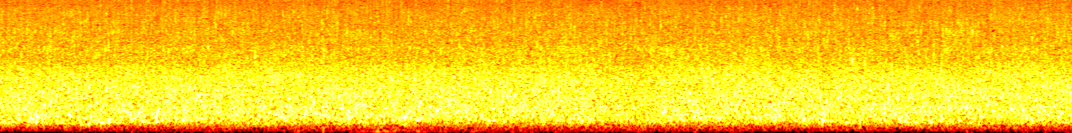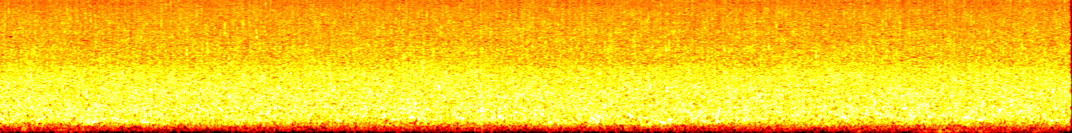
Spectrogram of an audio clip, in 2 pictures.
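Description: Steady sound of running water, an even flow with no breaks or changes.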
